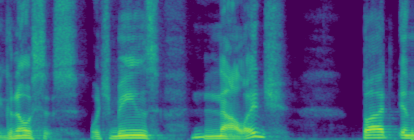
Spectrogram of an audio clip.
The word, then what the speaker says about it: gnosis: There you can use the hard G, gnosis, which means knowledge.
